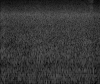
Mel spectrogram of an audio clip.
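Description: Caribbean sea waves churned up as Hurricane Beryl approaches make a steady, hissing wash of surf, broad and continuous without distinct breaks, heard alone at moderate distance.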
